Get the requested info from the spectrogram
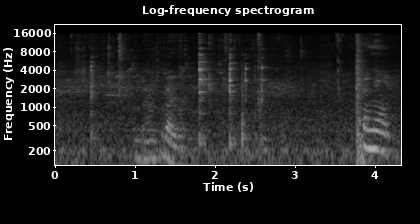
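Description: Ceramic bowls and plates knocking and clinking on a tabletop as curry is served from a bowl, with several sharp clinks in the second half and the loudest near the end. A voice sounds briefly about a second in and again at the end.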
